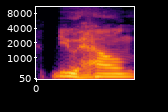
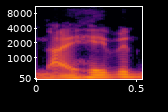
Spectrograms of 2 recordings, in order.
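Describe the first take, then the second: First: The ending sounds like 'hound', with one syllable. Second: The ending sounds like 'haven', with two syllables. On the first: This is how it is actually pronounced locally. The speaker calls it right. "I think it's pronounced Newhound" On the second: This is how it looks from the spelling. The speaker calls it wrong. "so all the Americans say Nyhaven"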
